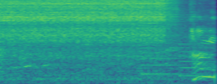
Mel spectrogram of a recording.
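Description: Television static: a loud, even white-noise hiss used as a channel-switch effect between TV clips, cutting off suddenly near the end.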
